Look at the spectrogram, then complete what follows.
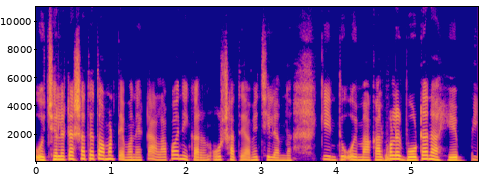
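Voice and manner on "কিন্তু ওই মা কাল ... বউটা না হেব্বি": ordinary delivery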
